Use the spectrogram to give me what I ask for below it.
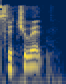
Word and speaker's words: Scituate: Is it pronounced Scituate? – Perfect. Yeah. Perfect.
